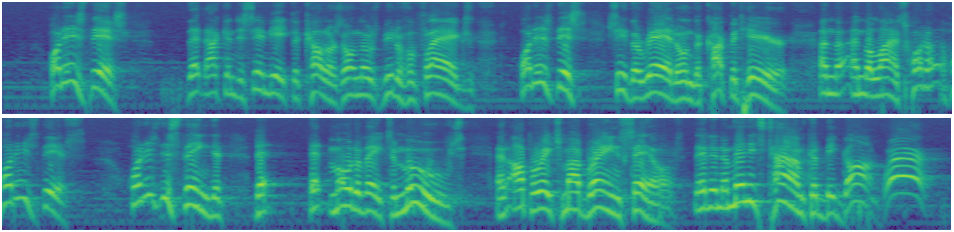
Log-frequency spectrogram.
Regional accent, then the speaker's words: North Carolina, United States; I've been reading the works of Duke University. It's my home state

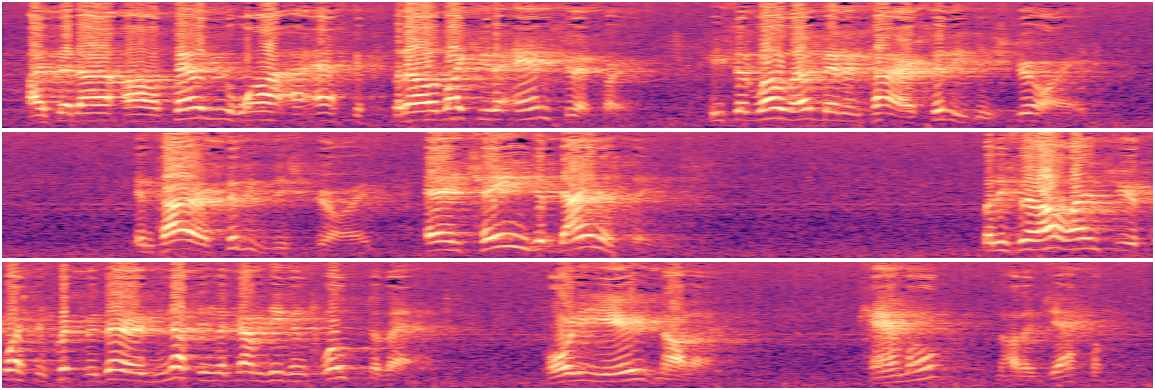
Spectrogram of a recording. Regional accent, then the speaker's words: Idaho, United States; He was at the university, my home state of Idaho.

